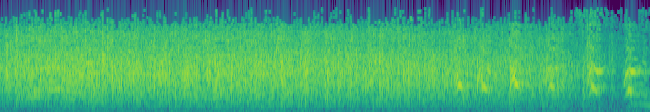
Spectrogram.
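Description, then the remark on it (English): Steady applause fills most of the stretch, then a dog, part spaniel and part terrier, lets out several short, high-pitched yips and barks over the fading clapping in the last couple of seconds. “Isn't it a beautiful dog, Harry? He's part spaniel and part terrier.”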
